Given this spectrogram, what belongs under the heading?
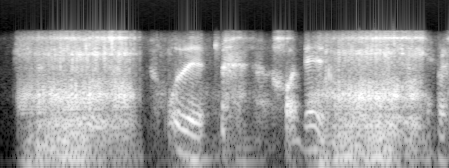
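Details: Heavy snoring after a night of drinking: two long, loud, rattling snores with brief voiced sounds between them, in a small room.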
